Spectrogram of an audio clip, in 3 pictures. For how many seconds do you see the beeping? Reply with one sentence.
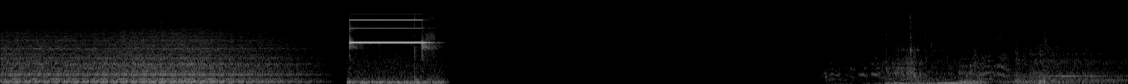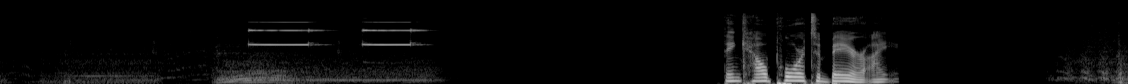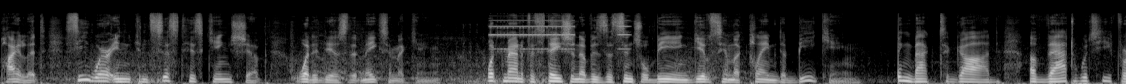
The beeping can be heard for 4 seconds in total.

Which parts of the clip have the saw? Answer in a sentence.
You can't hear the saw here.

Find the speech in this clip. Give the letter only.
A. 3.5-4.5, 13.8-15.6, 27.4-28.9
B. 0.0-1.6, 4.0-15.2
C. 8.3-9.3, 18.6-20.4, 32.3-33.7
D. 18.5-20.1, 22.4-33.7
D.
